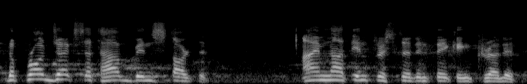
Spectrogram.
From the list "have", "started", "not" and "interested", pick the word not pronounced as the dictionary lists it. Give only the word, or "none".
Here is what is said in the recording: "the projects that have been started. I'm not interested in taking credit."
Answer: none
